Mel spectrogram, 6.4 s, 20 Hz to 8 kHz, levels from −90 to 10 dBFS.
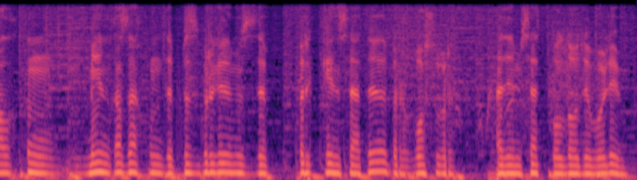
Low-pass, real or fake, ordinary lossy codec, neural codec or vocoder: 7.2 kHz; real; none; none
